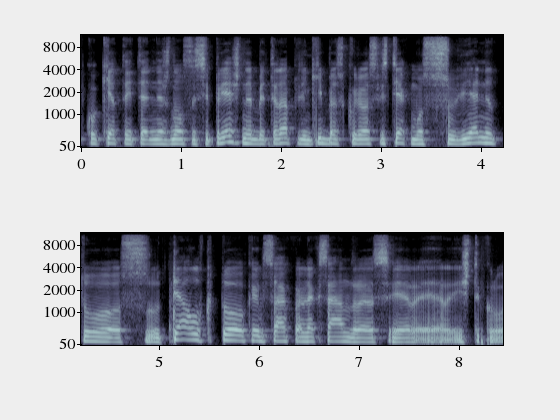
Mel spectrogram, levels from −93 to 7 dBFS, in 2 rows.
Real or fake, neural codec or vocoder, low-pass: real; none; 10.8 kHz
